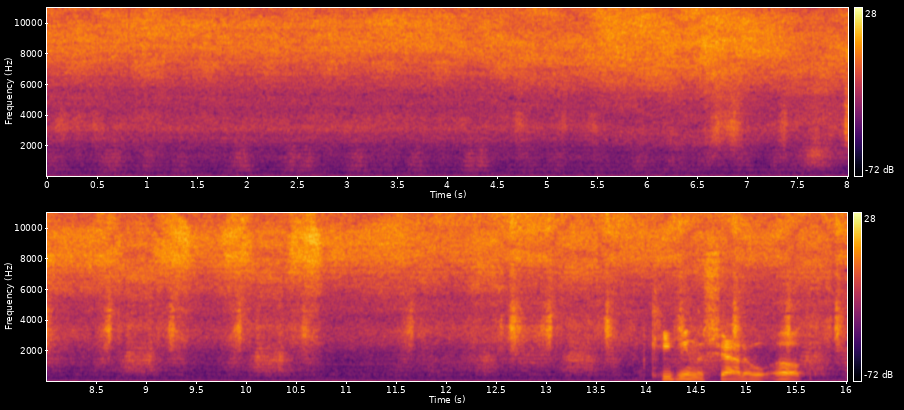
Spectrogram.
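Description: An airbrush hisses steadily.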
